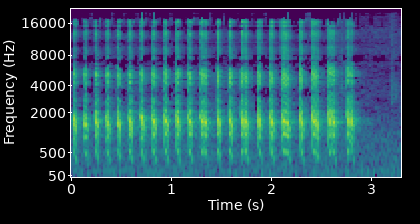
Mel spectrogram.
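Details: Chukar partridge giving a fast run of about twenty-two clucking chuk notes at a steady pace over nearly three seconds, each note husky and mid-pitched, stopping abruptly into silence.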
